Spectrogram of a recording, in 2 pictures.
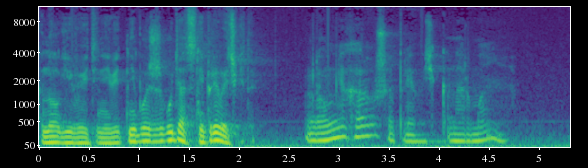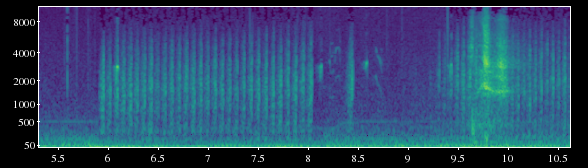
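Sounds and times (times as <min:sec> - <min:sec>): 
speech: 0:00.0 - 0:04.8
birds calling: 0:05.9 - 0:10.6
magpies chattering: 0:05.9 - 0:10.6.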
